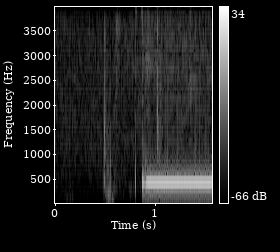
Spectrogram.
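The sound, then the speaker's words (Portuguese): A telephone line tone during an outgoing call: a brief rustle and a couple of clicks, then a steady, continuous mid-pitched tone that holds until the end. “Vou ligar para ele porque tava no mudo.”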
